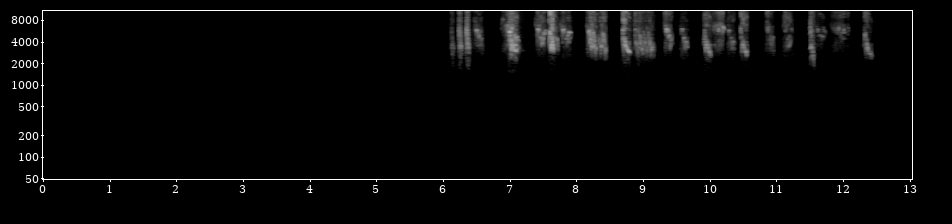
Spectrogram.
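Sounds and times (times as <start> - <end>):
birds chirping: 6.2 - 12.6.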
